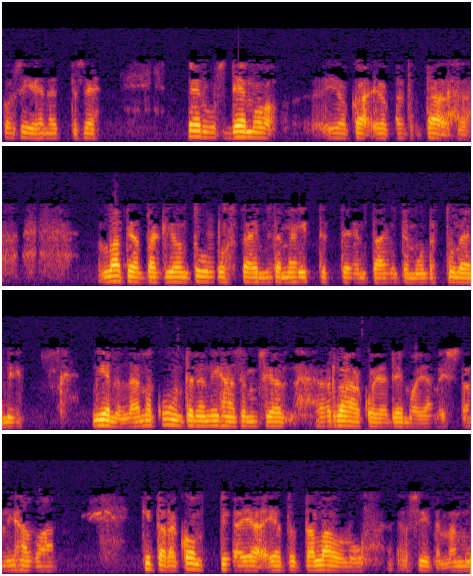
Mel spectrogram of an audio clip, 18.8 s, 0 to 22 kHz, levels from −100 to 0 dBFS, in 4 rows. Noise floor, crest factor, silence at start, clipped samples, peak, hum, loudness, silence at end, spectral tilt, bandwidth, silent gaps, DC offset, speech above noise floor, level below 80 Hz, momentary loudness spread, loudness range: -52 dBFS; 20 dB; 0 s; under 0.1%; 0 dBFS; none; -19 LUFS; 0 s; -8.5 dB/octave; 4.2 kHz; none; under 0.1%; 33 dB; -70 dBFS; 18 LU; 3 LU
